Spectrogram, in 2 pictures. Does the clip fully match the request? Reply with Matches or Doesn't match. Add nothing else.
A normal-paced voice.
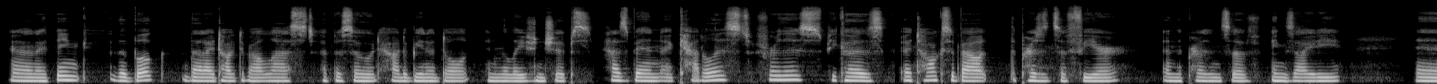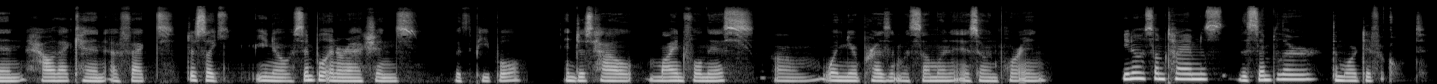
Matches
